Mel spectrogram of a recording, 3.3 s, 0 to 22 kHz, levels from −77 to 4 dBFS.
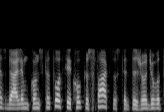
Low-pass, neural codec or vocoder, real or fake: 3.6 kHz; codec, 16 kHz, 0.7 kbps, FocalCodec; fake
